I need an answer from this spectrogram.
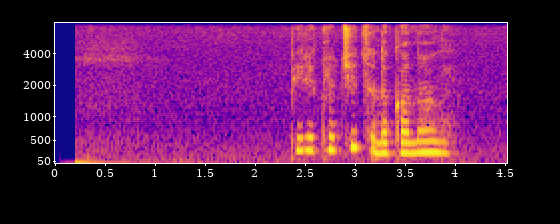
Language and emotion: Russian, sad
